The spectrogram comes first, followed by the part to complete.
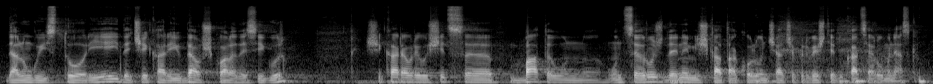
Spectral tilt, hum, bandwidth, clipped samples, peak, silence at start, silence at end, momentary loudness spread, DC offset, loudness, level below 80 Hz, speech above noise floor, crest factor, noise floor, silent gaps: -4.5 dB/octave; none; 16 kHz; under 0.1%; 0 dBFS; 0.05 s; 0 s; 8 LU; under 0.1%; -23 LUFS; -50 dBFS; 22 dB; 24 dB; -45 dBFS; none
